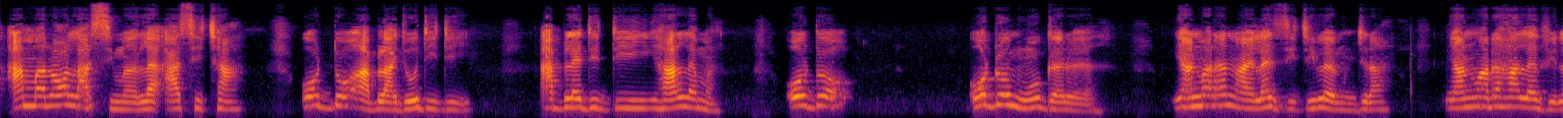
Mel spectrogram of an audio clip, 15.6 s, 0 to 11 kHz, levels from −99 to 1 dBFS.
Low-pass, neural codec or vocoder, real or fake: 9.9 kHz; codec, 24 kHz, 0.9 kbps, WavTokenizer, medium speech release version 2; fake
